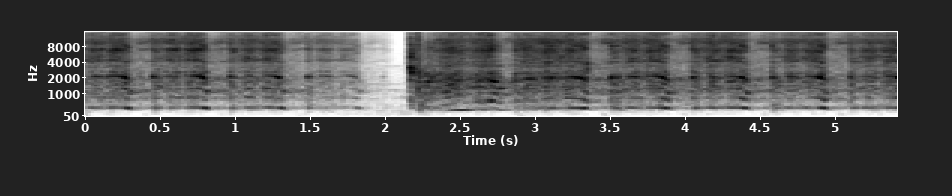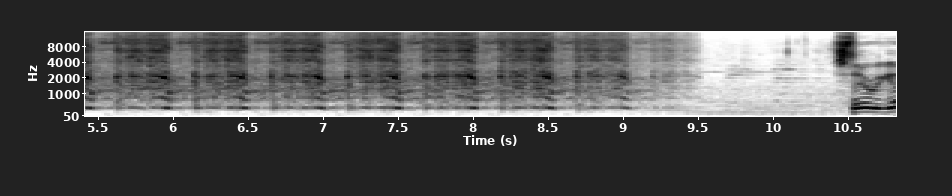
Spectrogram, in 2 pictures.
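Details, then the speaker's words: Supercharged EF Honda Civic, hot engine, all 4 spark plugs removed, throttle wide open for compression test, 10–12 cranks per cylinder. Even, unlaboured starter cranking with steady pulses and a brief pause, no firing; cylinders 1 and 4 about 173–175. "Reason being we need this to be open all the way so it pulls in air to the cylinder and we can get that correct compression test. And I'll usually crank it like 10 to 12 times before I come out and check the compression."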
